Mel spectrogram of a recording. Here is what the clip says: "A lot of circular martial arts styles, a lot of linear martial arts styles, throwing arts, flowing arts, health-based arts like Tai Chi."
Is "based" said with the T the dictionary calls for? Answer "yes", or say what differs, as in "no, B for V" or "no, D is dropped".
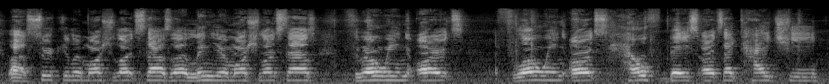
no, T is dropped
